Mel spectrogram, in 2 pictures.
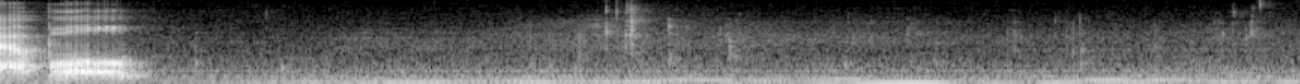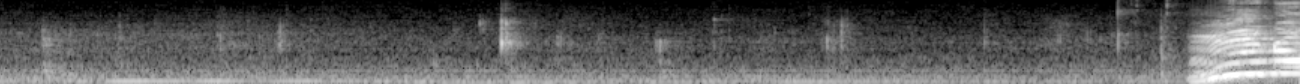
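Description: A young man hums while chewing.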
